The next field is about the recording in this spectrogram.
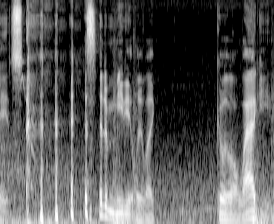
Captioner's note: laughs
